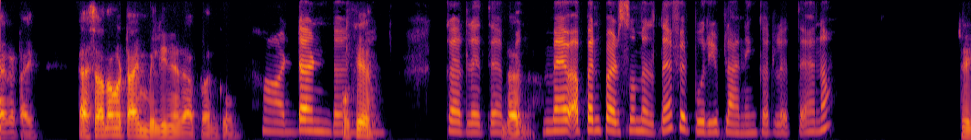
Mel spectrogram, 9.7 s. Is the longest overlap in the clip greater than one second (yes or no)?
no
